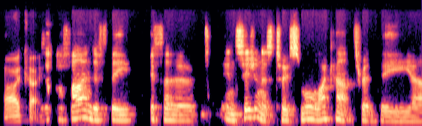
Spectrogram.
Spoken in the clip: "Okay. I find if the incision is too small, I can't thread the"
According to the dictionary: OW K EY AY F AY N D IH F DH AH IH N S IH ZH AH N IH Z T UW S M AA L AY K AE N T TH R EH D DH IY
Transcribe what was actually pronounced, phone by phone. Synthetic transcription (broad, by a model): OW K EY AY F AY N D IH F DH AH IH N S IH ZH AH N IH Z T UW S M AA L AY K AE N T TH R EH D DH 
